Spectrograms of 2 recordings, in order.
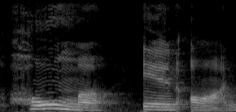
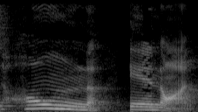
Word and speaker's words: hone: The expression is hone in on. So, make sure you get that both in pronunciation, hone, and in spelling as well.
